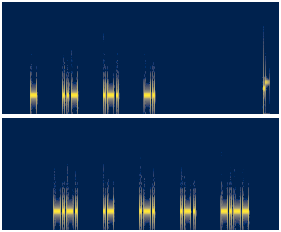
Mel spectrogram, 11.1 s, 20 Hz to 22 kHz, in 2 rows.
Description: Morse code, heard as a keyed tone, about 27 wpm, spaced as for 13 wpm, 700 Hz. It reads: TURN CARRY
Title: 4x Character Spacing - Top 300 Words - 28wpm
